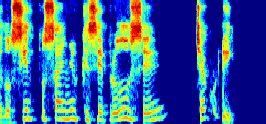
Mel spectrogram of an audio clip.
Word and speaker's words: Chacolí: Y efectivamente en Chile hace 200 años que se produce Chacolí. Ahora se escribe distinto, se escribe castellanizado, se escribe tal cual como se lee, Chacolí.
